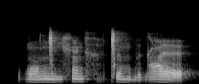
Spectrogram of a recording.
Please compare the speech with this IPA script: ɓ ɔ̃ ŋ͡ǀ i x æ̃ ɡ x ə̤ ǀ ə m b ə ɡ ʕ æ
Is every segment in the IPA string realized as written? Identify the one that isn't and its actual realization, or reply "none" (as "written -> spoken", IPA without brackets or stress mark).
none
